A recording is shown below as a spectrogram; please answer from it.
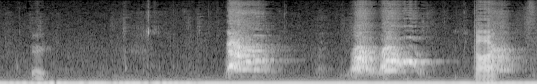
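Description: A dog barks several times in separate bursts, close and fairly loud, with a voice talking in the background.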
